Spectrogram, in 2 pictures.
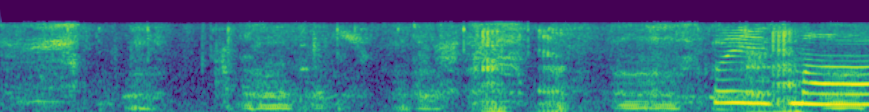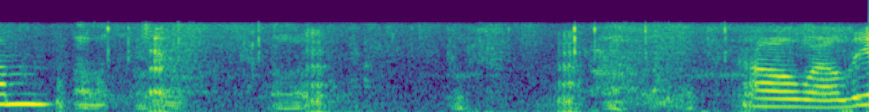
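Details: American Guinea Hog piglets, five weeks old, clamouring for breakfast on a farm: rapid grunting throughout, a sharp wavering squeal midway and another at the close, with a person talking over them.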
